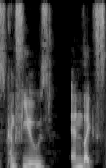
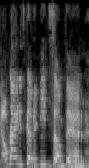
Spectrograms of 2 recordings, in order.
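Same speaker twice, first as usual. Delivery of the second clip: very high-pitched, eager, excited creature cry. Narrator voicing the creatures in the shadows: excited creature voice. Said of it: "change pitch to an excited".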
